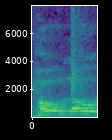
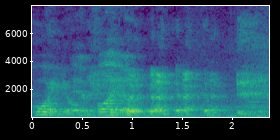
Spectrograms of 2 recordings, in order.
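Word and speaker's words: Pollo: It ain't Polo, it's Poyo.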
